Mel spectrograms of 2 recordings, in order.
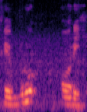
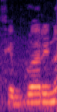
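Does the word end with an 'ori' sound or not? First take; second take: ori; not ori. First: The ending is said as 'ori'. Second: The ending is not said as 'ori'. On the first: The speaker calls it right. "এটা হচ্ছে ফেব্রুয়ারি, শেষে হলে অরি" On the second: The speaker calls it wrong. "এটা ফেব্রুয়ারি না"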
